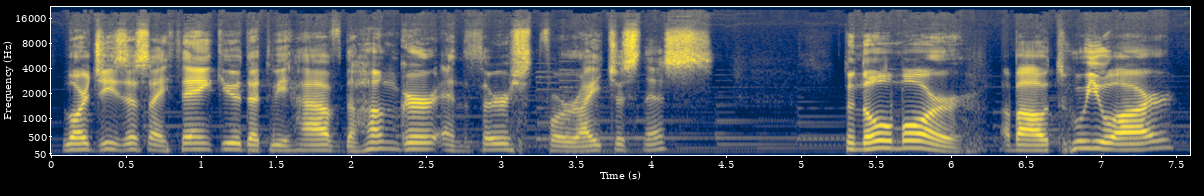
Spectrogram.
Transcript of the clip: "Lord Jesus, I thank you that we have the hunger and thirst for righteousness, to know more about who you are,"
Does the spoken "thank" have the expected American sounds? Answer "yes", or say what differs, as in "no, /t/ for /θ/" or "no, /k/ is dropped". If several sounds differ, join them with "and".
yes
